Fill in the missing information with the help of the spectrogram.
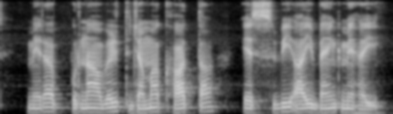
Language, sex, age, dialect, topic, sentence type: Magahi, male, 25-30, Western, banking, statement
